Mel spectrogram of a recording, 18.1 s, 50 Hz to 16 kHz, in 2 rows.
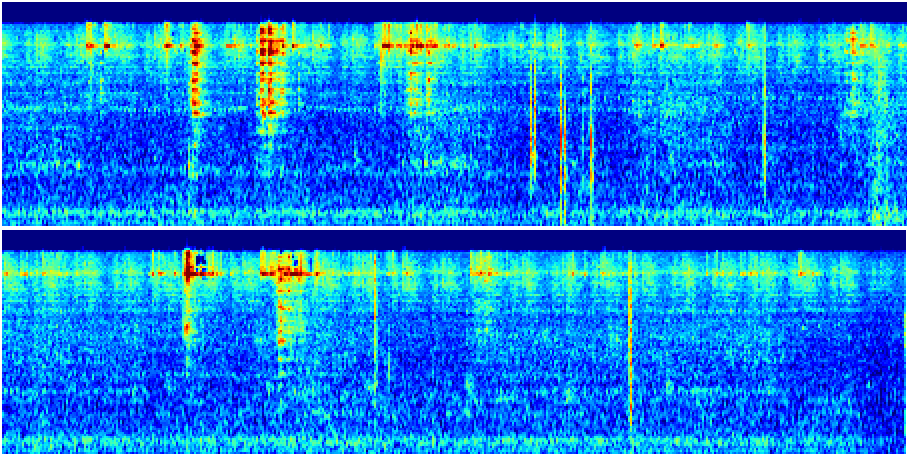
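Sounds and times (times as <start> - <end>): faint steady hum: 0.0 - 18.0
cat toy jingling: 0.8 - 4.8, 10.5 - 14.4.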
